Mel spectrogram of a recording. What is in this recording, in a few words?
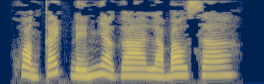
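Vietnamese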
